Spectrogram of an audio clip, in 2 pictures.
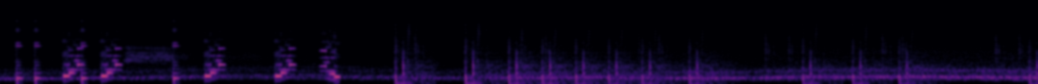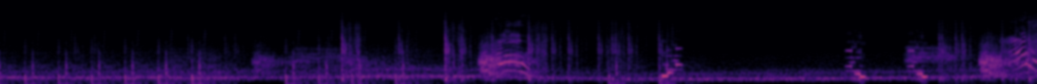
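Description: Short electronic beeps chime in quick succession.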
